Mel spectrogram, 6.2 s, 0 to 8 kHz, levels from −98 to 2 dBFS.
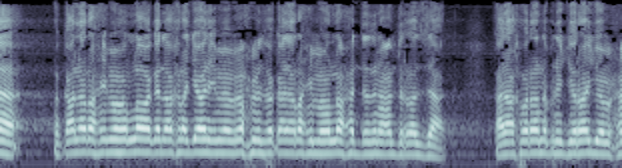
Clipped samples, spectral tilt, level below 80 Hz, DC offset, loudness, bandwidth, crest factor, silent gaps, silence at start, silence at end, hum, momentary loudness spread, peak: under 0.1%; -4.5 dB/octave; -54 dBFS; under 0.1%; -16 LUFS; 8 kHz; 14 dB; none; 0 s; 0 s; none; 7 LU; -2 dBFS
